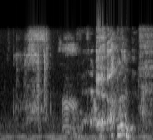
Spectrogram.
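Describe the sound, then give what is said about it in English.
A drawn-out burp with a gurgling, voiced quality, followed by a second rougher belch and some breathy noise, loud against a steady low hum. “And I'm burping, and I'm farting all over the place.”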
